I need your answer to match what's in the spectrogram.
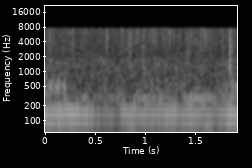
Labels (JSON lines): {"label": "biophony, midshipman", "recorder": "SoundTrap 500"}
{"label": "biophony, croak", "recorder": "SoundTrap 500"}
